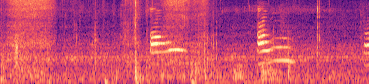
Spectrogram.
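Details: Brown-and-white ex-stray cat becoming a house cat meows in response to played-back cat voices; two distinct bending meows spaced about a second apart, with short clicks and light room noise between them.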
